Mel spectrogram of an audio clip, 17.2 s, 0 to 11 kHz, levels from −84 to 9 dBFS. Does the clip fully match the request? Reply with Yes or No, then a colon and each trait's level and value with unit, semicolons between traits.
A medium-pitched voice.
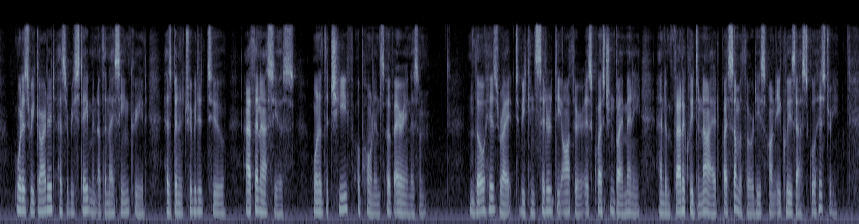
No: low, 115 Hz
